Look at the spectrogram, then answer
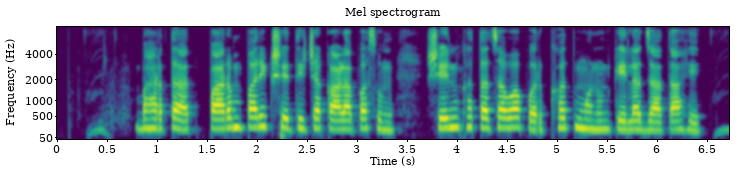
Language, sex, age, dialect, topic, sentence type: Marathi, female, 31-35, Standard Marathi, agriculture, statement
